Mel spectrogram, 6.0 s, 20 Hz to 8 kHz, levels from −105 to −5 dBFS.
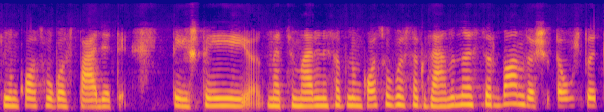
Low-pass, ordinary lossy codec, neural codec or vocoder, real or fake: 7.2 kHz; AAC, 32 kbps; codec, 16 kHz, 4 kbps, X-Codec, HuBERT features, trained on LibriSpeech; fake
